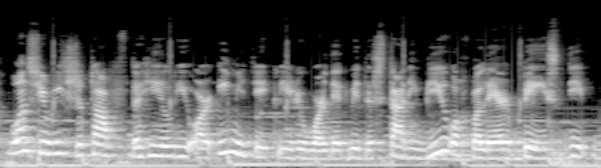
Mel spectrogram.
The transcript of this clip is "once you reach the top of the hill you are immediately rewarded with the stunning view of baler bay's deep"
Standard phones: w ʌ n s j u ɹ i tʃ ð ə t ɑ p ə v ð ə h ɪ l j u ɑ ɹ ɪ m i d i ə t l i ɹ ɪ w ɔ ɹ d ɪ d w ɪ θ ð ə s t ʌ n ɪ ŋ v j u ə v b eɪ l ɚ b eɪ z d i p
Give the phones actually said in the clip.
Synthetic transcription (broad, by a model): w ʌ n s j u ɹ i tʃ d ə t ɑ p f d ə h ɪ l j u ɑ ɹ ɪ m i d i ə t l i ɹ ɪ w ɔ ɹ d ɪ d w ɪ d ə s t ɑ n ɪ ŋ b j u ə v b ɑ l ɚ b eɪ s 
